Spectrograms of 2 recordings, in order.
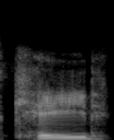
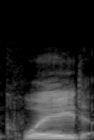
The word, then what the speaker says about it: Quaid: Um unless it's Cade Carr, I guess probably how he actually pronounced it. I think it's Quaid. Is it Quaid? Okay. Yeah, Quaid Carr.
